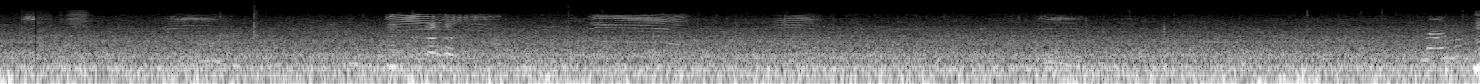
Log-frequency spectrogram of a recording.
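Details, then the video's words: Village goats coming back home, giving repeated quavering, tremulous bleats roughly every two seconds over steady low rumbling background noise. "Village goats back in home || goats sound"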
